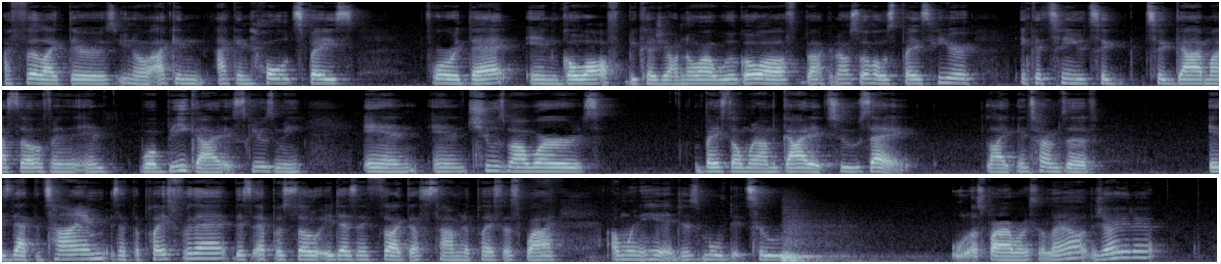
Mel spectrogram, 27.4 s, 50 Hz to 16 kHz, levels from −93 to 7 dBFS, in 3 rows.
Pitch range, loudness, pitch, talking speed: 170-185 Hz, -25 LUFS, 175 Hz, 220 wpm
